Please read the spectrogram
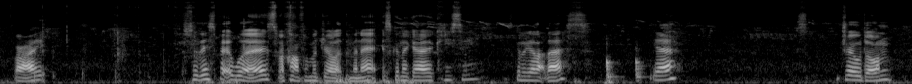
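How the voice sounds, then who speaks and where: Noticeable background noise sits under a woman's medium-pitched voice. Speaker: horse owner vlogger. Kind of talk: casual vlog. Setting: outdoors. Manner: fast.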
